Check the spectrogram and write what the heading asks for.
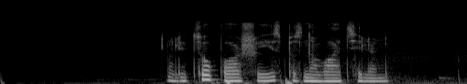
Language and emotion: Russian, neutral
